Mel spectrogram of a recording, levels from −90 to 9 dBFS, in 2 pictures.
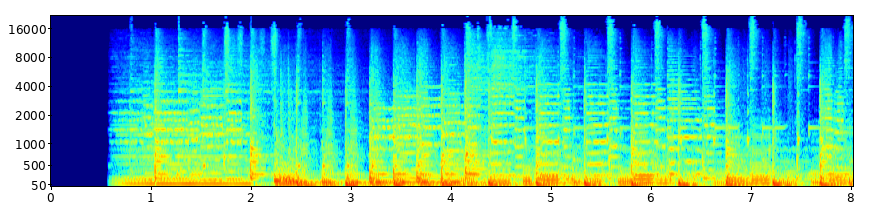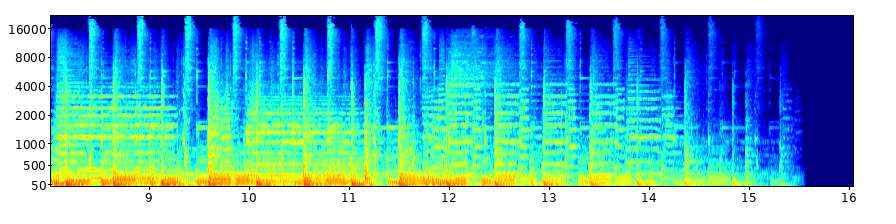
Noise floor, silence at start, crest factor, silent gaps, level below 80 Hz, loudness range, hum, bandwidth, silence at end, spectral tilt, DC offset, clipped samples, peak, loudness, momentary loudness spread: -43 dBFS; 0.6 s; 12 dB; none; -20 dBFS; 7 LU; none; over 20 kHz; 0.7 s; -6.5 dB/octave; under 0.1%; under 0.1%; -4 dBFS; -17 LUFS; 11 LU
